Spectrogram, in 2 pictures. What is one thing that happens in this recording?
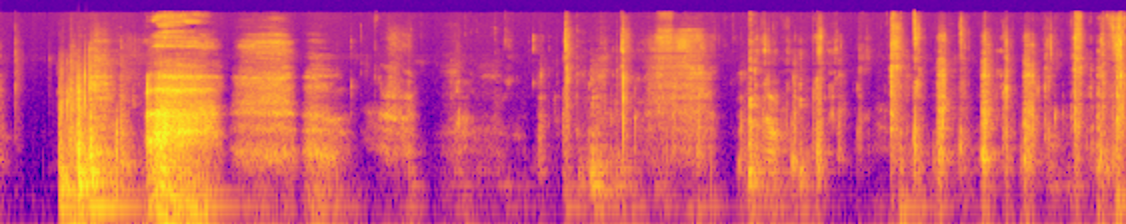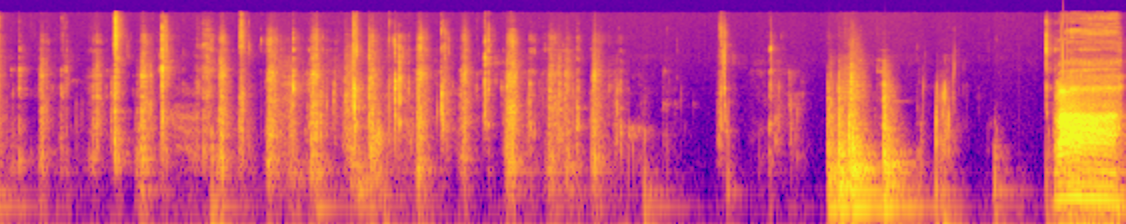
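A man chews and smacks food loudly up close.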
